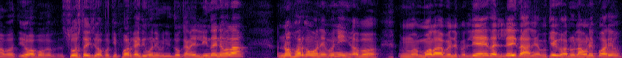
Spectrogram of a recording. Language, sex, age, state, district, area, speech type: Nepali, male, 60+, West Bengal, Kalimpong, rural, spontaneous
